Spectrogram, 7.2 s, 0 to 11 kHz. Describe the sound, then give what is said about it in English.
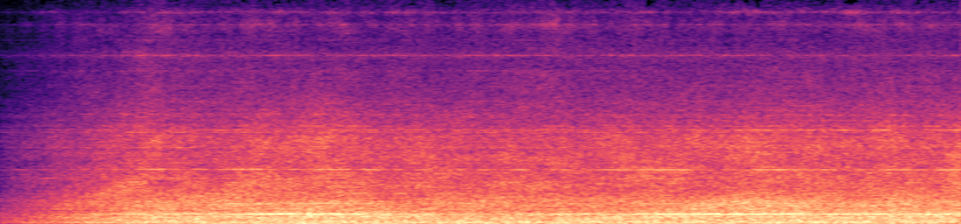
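Engines of a huge Russian Antonov AN-225 airplane at Kabul airport make a deep, steady drone. A broad rumbling roar carries a faint sustained whine; it builds over the first second, then stays loud and even throughout. “Over on the other side the runway, I can see the AN-225. There's over 12,000 people both inside the huge Russian airplane”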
